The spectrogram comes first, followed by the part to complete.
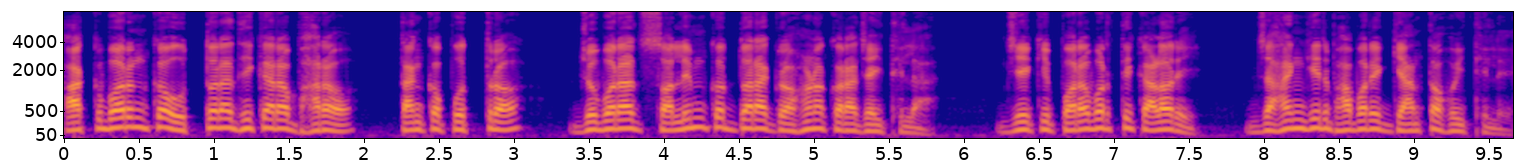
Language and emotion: Odia, neutral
